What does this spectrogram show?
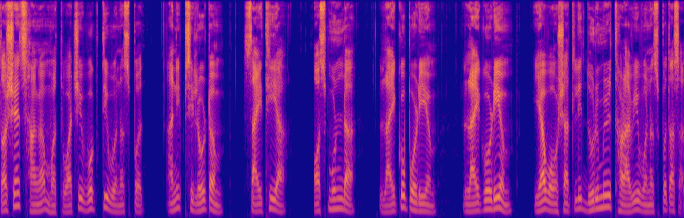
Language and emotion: Goan Konkani, neutral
